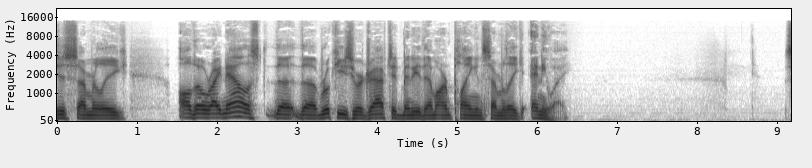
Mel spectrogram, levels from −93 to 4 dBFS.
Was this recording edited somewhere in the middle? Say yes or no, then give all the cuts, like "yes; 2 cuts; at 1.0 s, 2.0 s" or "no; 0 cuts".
no; 0 cuts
